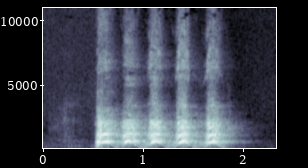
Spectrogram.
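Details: Rapid volley of five loud, harsh barks from a Mudi, evenly spaced about a quarter second apart, all in under two seconds, with silence before and after.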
